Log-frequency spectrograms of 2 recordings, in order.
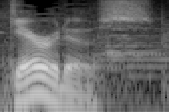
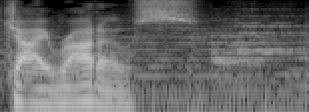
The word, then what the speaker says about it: Gyarados: for the first gen is Gyarados I always thought it was something like gyrados you never know yeah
